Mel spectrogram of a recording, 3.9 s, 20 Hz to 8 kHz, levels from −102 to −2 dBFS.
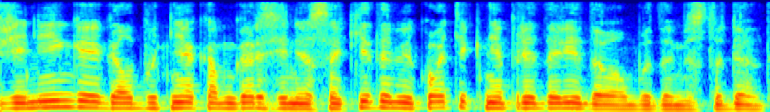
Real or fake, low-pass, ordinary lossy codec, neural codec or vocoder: real; 7.2 kHz; MP3, 64 kbps; none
